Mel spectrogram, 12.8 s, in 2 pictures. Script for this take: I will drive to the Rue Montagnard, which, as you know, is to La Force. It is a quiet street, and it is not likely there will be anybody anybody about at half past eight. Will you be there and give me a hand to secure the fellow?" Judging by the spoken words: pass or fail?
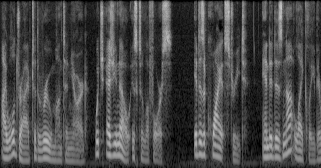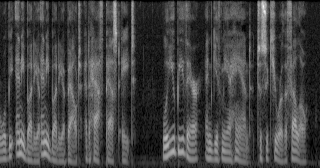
pass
